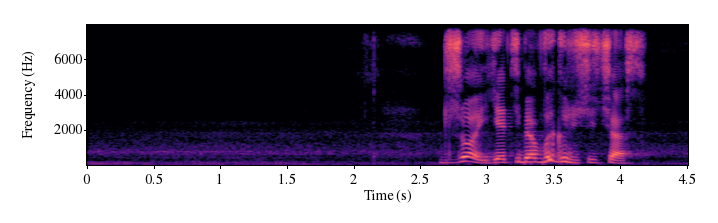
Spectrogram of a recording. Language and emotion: Russian, angry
